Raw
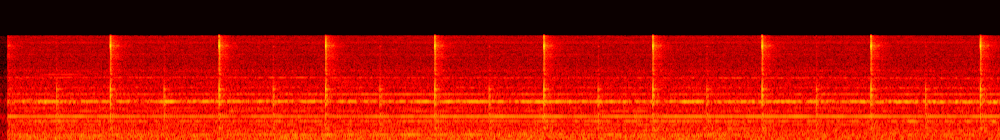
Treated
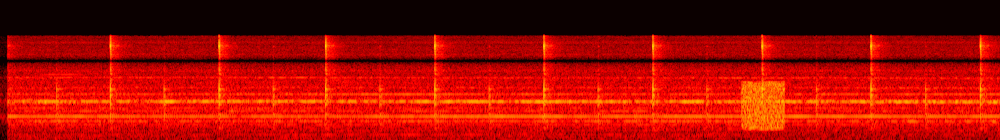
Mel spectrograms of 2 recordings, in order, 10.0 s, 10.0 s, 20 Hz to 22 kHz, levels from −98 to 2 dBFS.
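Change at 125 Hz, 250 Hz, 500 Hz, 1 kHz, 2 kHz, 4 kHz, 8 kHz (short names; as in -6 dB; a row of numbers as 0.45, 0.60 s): -19.5 dB, -13.0 dB, -1.5 dB, 0.0 dB, +2.0 dB, -2.5 dB, n/a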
